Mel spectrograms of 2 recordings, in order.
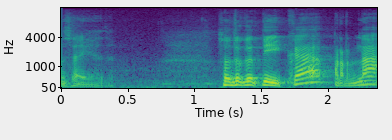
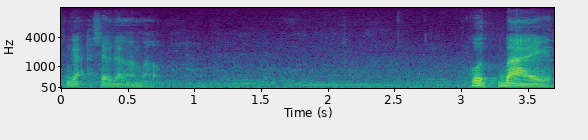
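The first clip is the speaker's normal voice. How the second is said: lower, much softer final refusal; cold refusal; 6 semitones lower, 6 dB quieter than usual. Retold or imitated. Wife quietly refusing her crying husband. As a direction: quietly shut the door on him. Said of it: "gitu dia".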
